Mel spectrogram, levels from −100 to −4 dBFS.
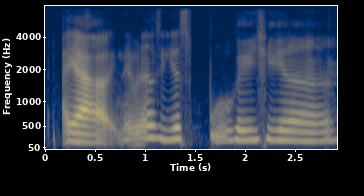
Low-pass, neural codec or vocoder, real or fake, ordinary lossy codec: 7.2 kHz; codec, 16 kHz, 6 kbps, DAC; fake; none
